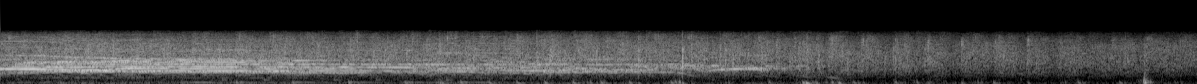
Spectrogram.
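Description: Church audience acclaiming with hearty applause, loudest at the outset and gradually thinning into scattered claps over about twelve seconds.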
